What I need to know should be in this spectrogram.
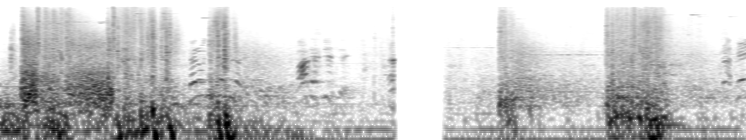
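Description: Loud bursts of rapid gunfire ring out.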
